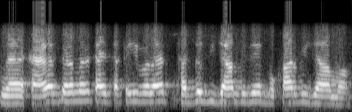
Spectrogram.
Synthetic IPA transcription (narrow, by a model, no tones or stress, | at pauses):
nɐ̃kʰaːɦɽ̃ət̪̚ɡɐɾmẽkaːĩt̪ɐkliːfənaːt̪ʰɐd̪bʱid͡ʒaːmt̪id̪eːbʊxaːɾbʱid͡ʒaːmãː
